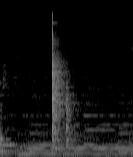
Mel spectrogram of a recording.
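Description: Soft background music with one sharp click a little under a second in: a small glass spice jar being set down on the countertop.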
